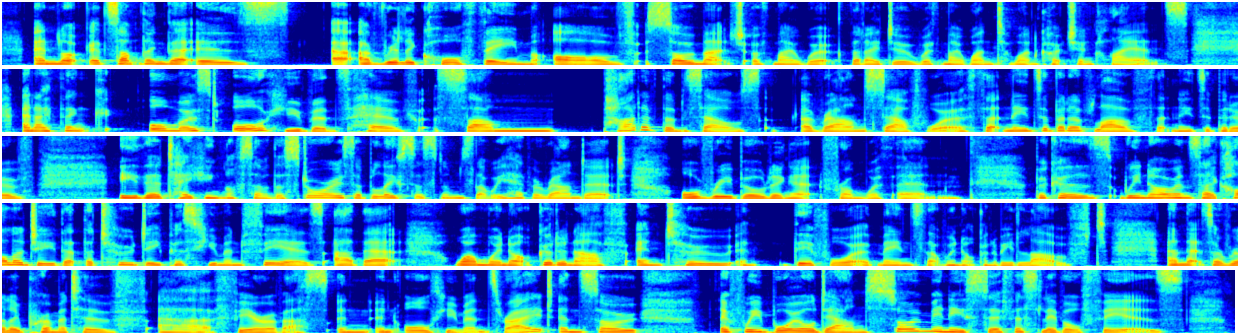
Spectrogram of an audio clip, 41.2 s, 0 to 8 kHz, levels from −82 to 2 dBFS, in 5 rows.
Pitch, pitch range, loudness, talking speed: 185 Hz, 170-200 Hz, -20 LUFS, 185 wpm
